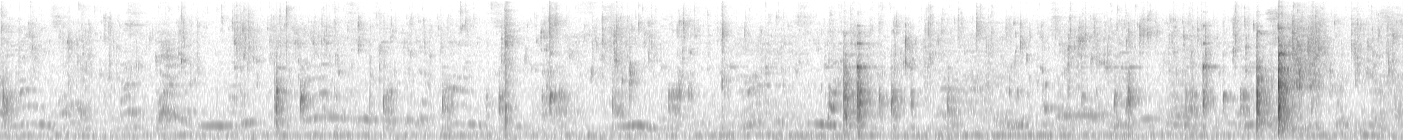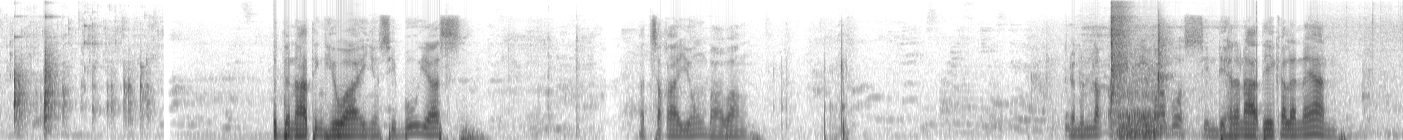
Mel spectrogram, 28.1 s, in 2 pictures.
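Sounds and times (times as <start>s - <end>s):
tap water running into bowl: 0.0s - 15.6s
splashing and wet slapping: 4.8s - 7.6s.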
